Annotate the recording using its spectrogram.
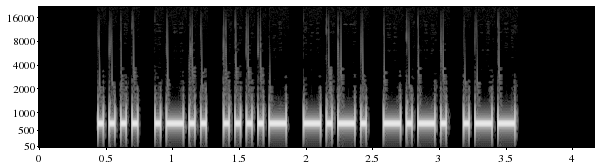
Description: Morse code, heard as a keyed tone, about 28 wpm, 700 Hz. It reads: HL4CCW
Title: DXCC-100 Call Signs - 6 Characters - Repeated 3x - 28wpm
